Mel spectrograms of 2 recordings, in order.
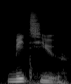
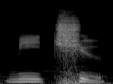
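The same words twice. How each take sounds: First: The t and y stay as separate sounds. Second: The t and y blend into a ch sound. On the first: The speaker calls it wrong. "it's not meet you, right? That doesn't sound like a native speaker" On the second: The speaker calls it right. "we have ch happening in this word"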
